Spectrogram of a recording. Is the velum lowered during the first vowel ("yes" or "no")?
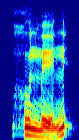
no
